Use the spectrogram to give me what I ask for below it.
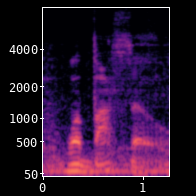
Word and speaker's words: Webasto: Webasto.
